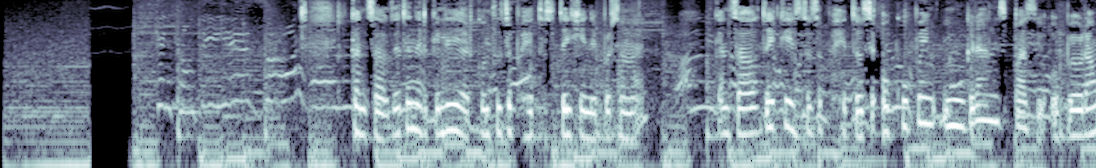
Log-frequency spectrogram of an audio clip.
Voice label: cuña radial; practidispense

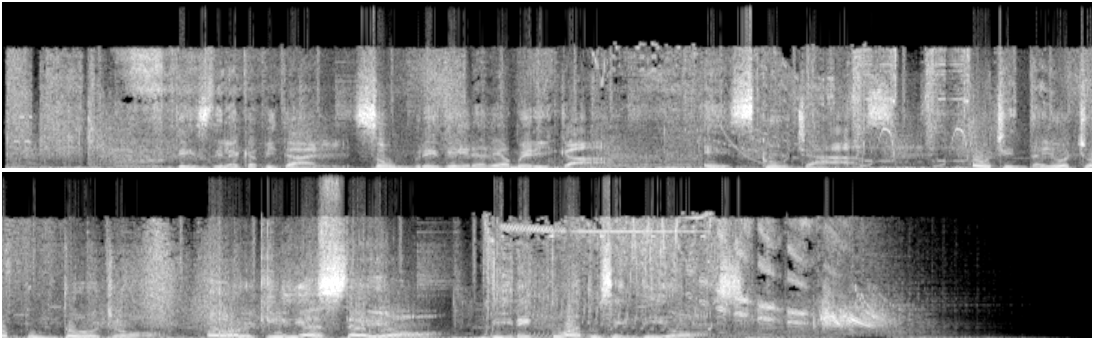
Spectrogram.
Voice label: spot; orquidea stereo

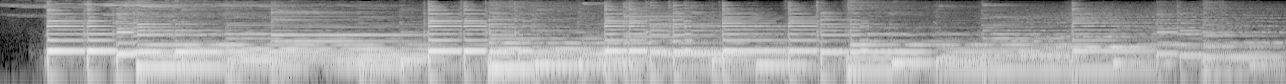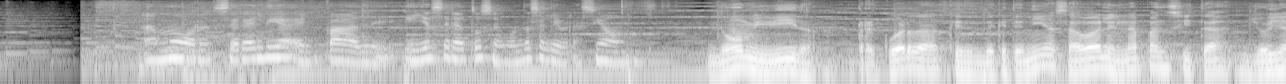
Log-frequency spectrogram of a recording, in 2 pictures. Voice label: publicidad

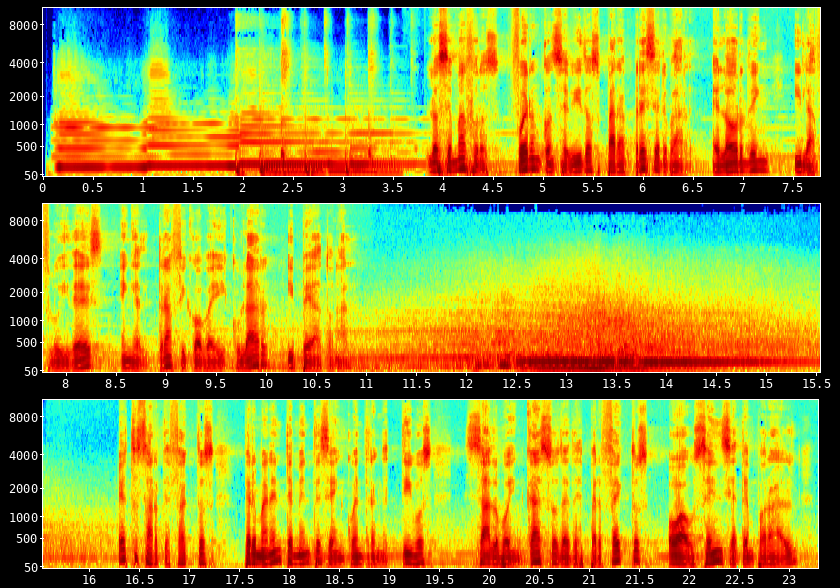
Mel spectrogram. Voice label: MICRO INSTITUCIONAL; el semaforo

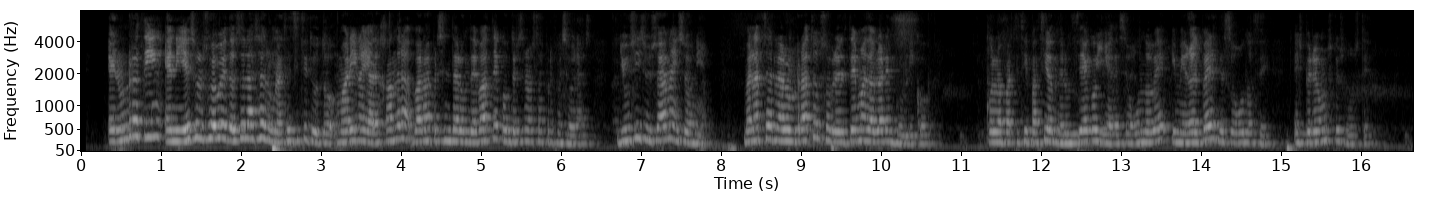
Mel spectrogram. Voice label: publicidad debate

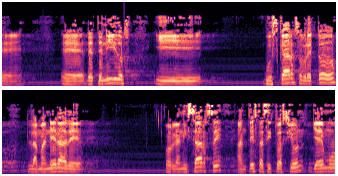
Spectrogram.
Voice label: locutor de radio planton; zanatepec

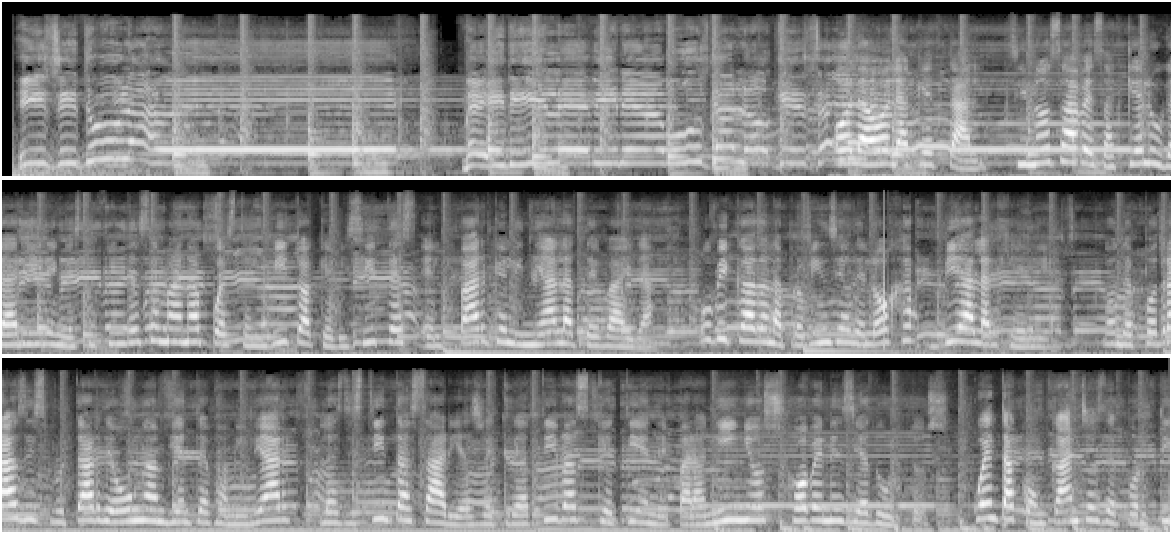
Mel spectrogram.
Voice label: publicidad

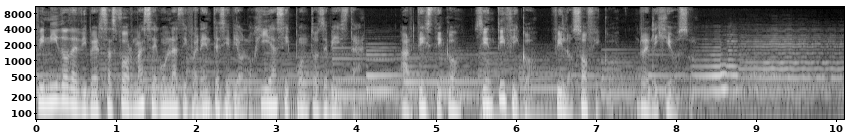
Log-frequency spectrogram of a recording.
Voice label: locutor emotivo definicion de amor

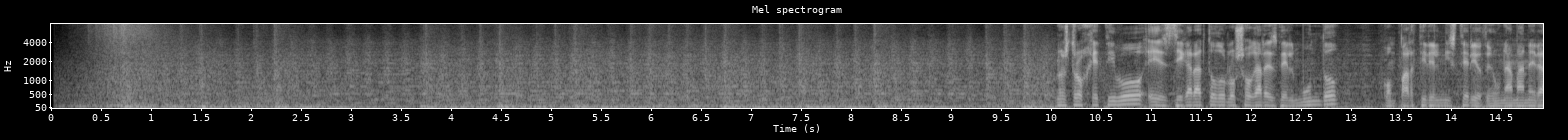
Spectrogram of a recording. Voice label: cuña promocional; la cuarta esfera

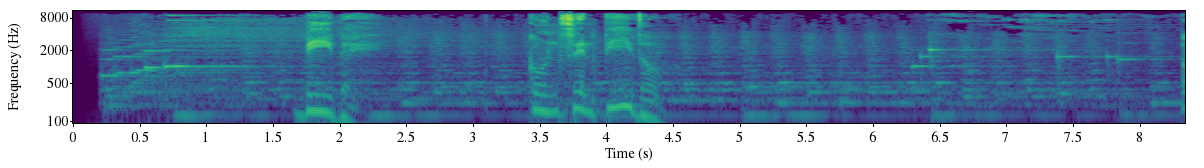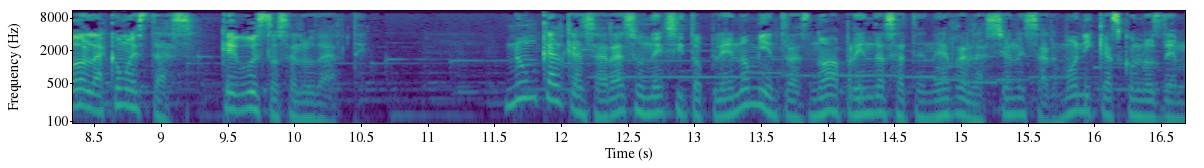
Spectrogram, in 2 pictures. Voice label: locutor emotivo; vive con sentido

